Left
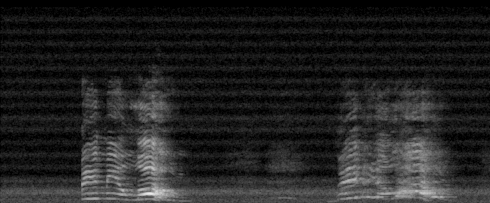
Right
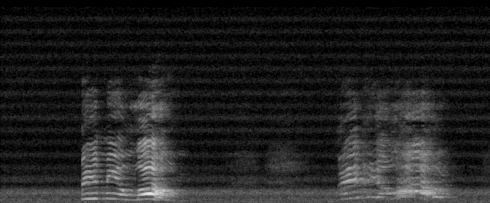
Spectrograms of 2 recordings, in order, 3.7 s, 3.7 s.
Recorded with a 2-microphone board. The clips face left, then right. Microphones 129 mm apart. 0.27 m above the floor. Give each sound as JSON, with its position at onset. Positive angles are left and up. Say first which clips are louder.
{"t": 0.6, "sound": "a shout", "louder": "even", "side_deg": -30, "distance_m": 1.0}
